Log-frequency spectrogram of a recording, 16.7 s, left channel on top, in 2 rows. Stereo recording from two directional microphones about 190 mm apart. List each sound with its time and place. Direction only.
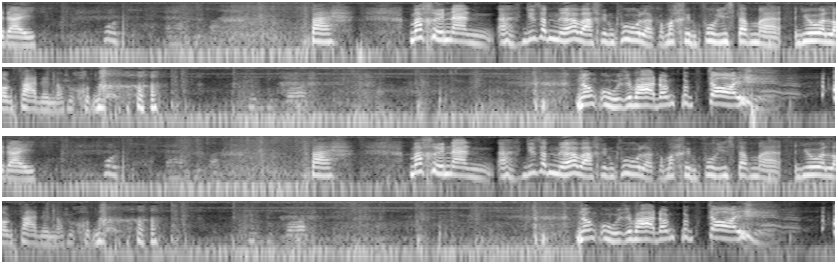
0.0 s speech: 15° left (ahead or behind)
2.2 s a sound: 20° left (ahead or behind)
3.1 s a woman's voice: 10° left (ahead or behind)
6.1 s speech: 25° left (ahead or behind)
7.1 s speech: 30° left (ahead or behind)
13.6 s speech: 10° left (ahead or behind)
